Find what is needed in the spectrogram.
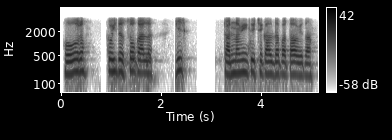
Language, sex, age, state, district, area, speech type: Punjabi, female, 60+, Punjab, Fazilka, rural, conversation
